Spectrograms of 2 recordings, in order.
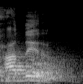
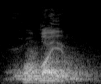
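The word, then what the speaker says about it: حضير: Dari hadir, salah. Hudair.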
